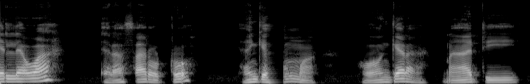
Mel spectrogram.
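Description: At 1.79 to 1.83 s there is a short concealed packet loss: about 20 ms of the speech stream arrived too late to decode, and the receiver bridged the hole by extending the preceding sound before crossfading back. It is heard as a brief smear or wobble. On a spectrogram the continued sound runs on unnaturally flat for a moment, with a faint seam where real audio resumes.

From 2.69 to 2.85 s a burst of packet loss removes about 140 ms of speech. The decoder kept synthesising from the last sound received and faded it as the gap lengthened, never dropping to silence, so a held buzz or fading hiss replaces the real audio, and the speech picks up again further on with that stretch missing. A spectrogram shows frozen, decaying harmonic bands or smooth noise, and the waveform envelope tapers before an abrupt restart.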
